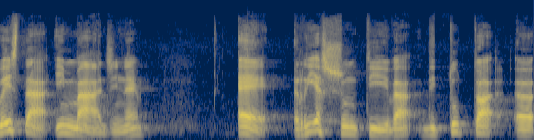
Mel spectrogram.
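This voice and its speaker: Very wide pitch swings mark a man's speech on a very clean recording with a silent background. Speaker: author giving a talk. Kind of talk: lecture. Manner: hesitant, with frequent fillers.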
